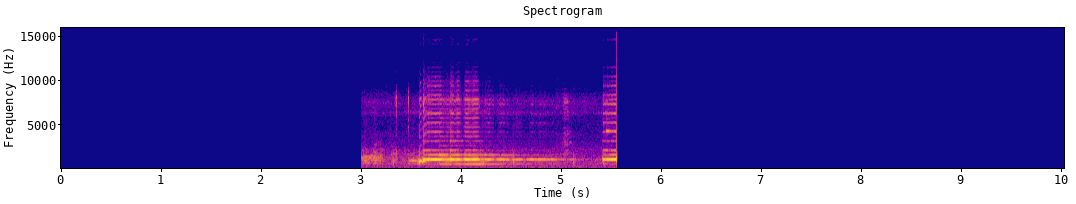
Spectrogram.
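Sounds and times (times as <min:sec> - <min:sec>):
loud high beep tone: 0:03.6 - 0:05.6.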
